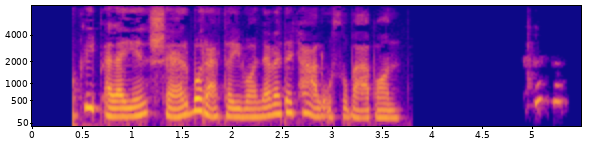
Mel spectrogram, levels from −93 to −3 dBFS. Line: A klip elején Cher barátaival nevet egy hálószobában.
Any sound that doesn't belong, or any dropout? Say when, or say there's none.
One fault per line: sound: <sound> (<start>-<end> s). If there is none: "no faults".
sound: laugh (4.9-5.4 s)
